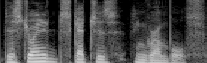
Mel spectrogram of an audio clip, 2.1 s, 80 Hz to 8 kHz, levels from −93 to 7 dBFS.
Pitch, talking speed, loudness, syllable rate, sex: 120 Hz, 115 wpm, -18 LUFS, 4.2 syllables/s, male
